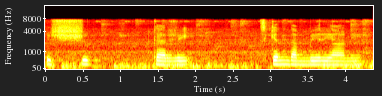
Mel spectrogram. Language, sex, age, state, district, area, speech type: Telugu, female, 18-30, Telangana, Karimnagar, rural, spontaneous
